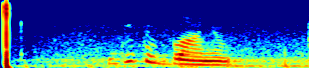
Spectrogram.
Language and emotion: Russian, neutral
